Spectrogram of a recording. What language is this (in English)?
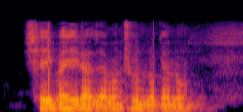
Bangla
